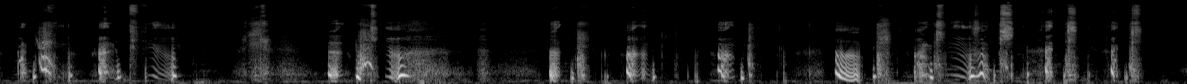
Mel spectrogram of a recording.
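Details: Strong allergy sneezing fit: a rapid run of sharp, explosive sneezes, well over a dozen in about twelve seconds, with catchy breaths between them.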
